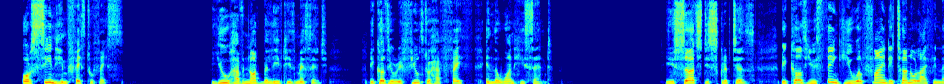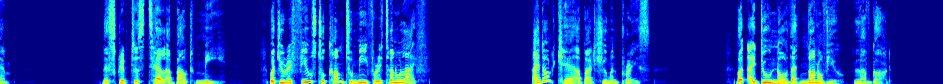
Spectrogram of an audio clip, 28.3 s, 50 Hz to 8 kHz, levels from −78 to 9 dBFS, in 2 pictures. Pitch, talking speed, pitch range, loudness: 165 Hz, 145 wpm, 135-200 Hz, -21 LUFS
